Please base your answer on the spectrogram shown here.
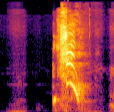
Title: Sneezing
